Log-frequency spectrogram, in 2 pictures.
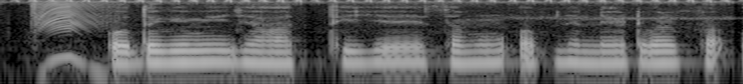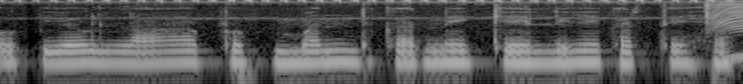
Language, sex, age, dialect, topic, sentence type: Hindi, male, 25-30, Marwari Dhudhari, banking, statement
